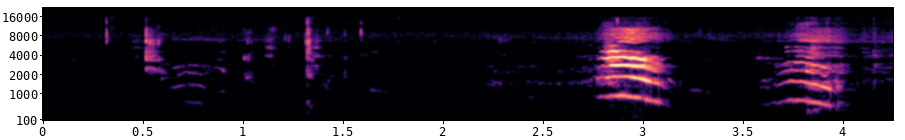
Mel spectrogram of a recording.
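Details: Abandoned village kitten, dumped by its owner beside a house and taken in, now on its sixth day of bottle-feeding with milk: two clear, high meows, each arching up then falling, about a second apart, after faint soft clicks and rustles.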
